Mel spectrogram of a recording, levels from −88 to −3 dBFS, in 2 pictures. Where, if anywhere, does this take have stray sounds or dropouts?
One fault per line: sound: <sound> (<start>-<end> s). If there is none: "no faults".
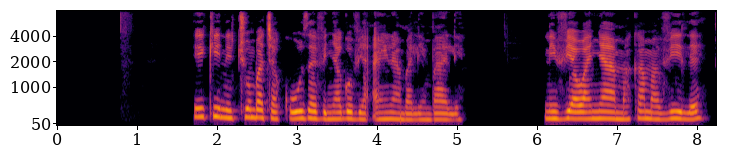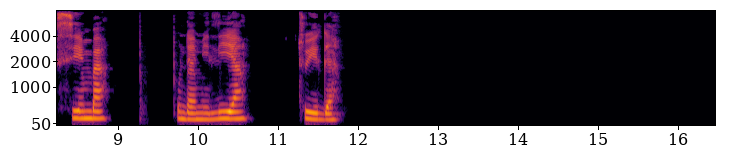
sound: thud (9.3-9.4 s)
